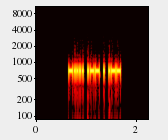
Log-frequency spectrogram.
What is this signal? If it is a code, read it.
Morse code, heard as a keyed tone, about 46 wpm, 700 Hz. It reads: 6WEW
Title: Four Challenging Letter-Number Combinations 45wpm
